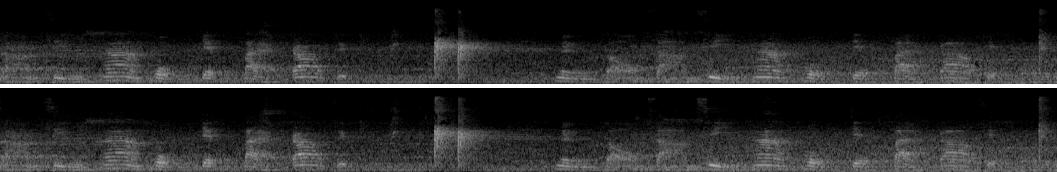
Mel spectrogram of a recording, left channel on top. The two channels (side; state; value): both; normal; correlation 0.85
